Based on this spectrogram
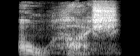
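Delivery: mildly scandalized. A mother hushes her son after he speaks against the machine, vaguely shocked. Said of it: "vaguely shocked".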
